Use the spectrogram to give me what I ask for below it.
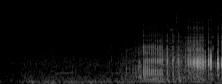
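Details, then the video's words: A great spotted woodpecker in the UK on a windy day gives loud, sharp, clipped 'shouty' calls in a quick burst after a second of quiet outdoor hush. "So this woodpecker we're hearing is a great spotted woodpecker."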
